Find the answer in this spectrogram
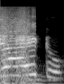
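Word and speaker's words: write: है तो यहां पर केवल और केवल डब्लू साइलेंट है डब्लू को हम अंडरलाइन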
